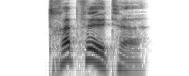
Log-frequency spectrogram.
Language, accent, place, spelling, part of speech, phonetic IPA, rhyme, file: German, Germany, Berlin, tröpfelte, verb, [ˈtʁœp͡fl̩tə], -œp͡fl̩tə, De-tröpfelte.ogg
- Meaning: inflection of tröpfeln: 1. first/third-person singular preterite 2. first/third-person singular subjunctive II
